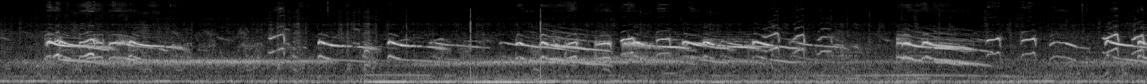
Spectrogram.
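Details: Male king quail calling: falling whistled notes repeated rapidly and overlapping in layers through the clip, over a steady low hum and a continuous mid-pitched tone.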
